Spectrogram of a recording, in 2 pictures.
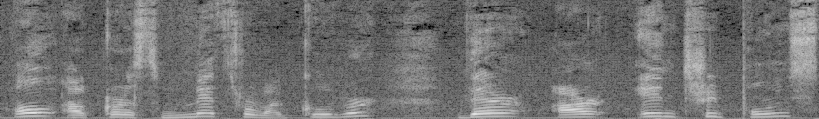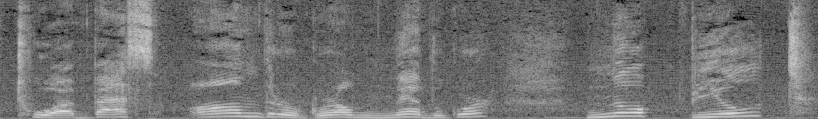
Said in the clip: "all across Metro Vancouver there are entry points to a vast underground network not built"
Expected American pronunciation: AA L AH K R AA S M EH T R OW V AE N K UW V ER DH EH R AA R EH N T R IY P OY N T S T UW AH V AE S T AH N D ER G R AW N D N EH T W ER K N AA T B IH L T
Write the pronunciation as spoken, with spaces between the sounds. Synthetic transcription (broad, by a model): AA L AH K R AA S M EH T R OW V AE K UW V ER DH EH R AA R EH N T R IY P OY N T S T UW AH B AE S AH N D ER G R AW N N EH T W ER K N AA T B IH L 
